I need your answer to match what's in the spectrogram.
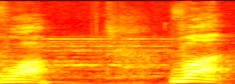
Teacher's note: जब व का उच्चारण करते तो दांत भी आता और ओष्ठ भी आता, तो दांत और ओष्ठ दोनों मिला देंगे तो दंतोष्ठ बना देगा।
